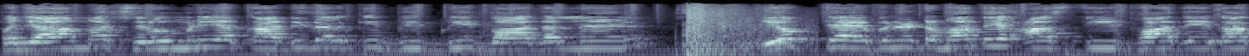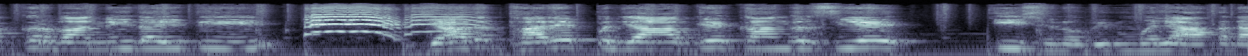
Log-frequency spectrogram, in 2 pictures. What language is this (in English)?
Hindi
